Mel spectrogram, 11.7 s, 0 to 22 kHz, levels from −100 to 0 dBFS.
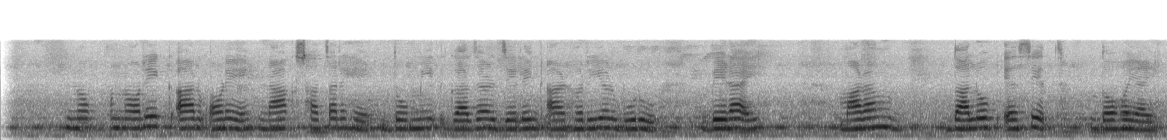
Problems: background sounds at intervals, background conversations at intervals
